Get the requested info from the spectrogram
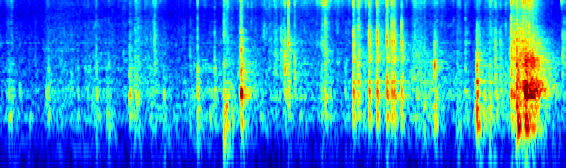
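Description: Duct tape being peeled and torn off a cardboard box, an irregular crackling and ripping with cardboard rustling. The tearing comes thicker and louder in the last second or so.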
